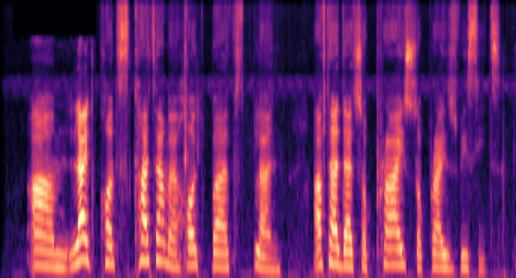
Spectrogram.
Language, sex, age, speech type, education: Nigerian Pidgin, female, 30-45, spontaneous, tertiary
